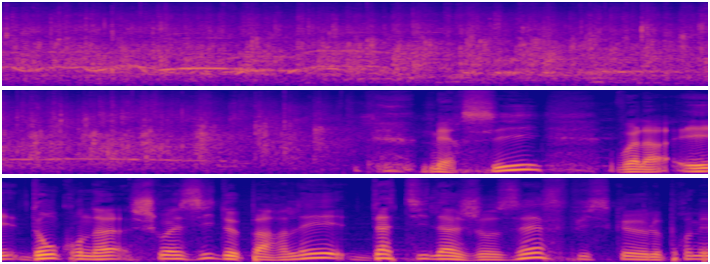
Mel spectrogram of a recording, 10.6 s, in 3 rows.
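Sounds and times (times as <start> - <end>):
audience applause: 0.0 - 5.4
speech: 5.4 - 10.5.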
